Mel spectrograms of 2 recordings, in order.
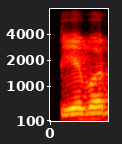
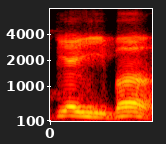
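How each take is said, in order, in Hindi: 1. 'v' से पहले का स्वर एक छोटी, सादी ध्वनि है। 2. 'v' से पहले का स्वर संयुक्त स्वर 'ai' है। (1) "प्यव नहीं"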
